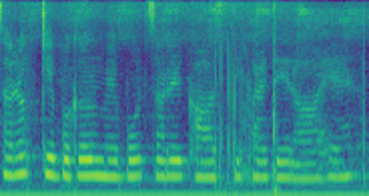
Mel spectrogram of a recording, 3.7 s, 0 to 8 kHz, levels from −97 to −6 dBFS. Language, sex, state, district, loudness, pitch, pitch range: Hindi, female, Arunachal Pradesh, Papum Pare, -26 LUFS, 205 Hz, 200-210 Hz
